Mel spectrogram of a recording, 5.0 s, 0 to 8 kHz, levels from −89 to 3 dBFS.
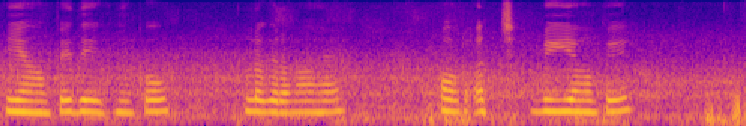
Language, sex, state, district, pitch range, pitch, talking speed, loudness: Hindi, female, Punjab, Pathankot, 235-245 Hz, 240 Hz, 145 wpm, -16 LUFS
